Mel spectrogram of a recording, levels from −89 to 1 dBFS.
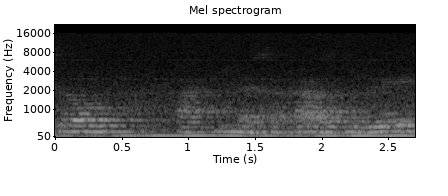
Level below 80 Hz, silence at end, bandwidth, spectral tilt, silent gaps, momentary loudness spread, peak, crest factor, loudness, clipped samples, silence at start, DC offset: -46 dBFS; 0 s; 16.5 kHz; -7 dB/octave; none; 6 LU; -28 dBFS; 12 dB; -43 LUFS; under 0.1%; 0 s; under 0.1%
